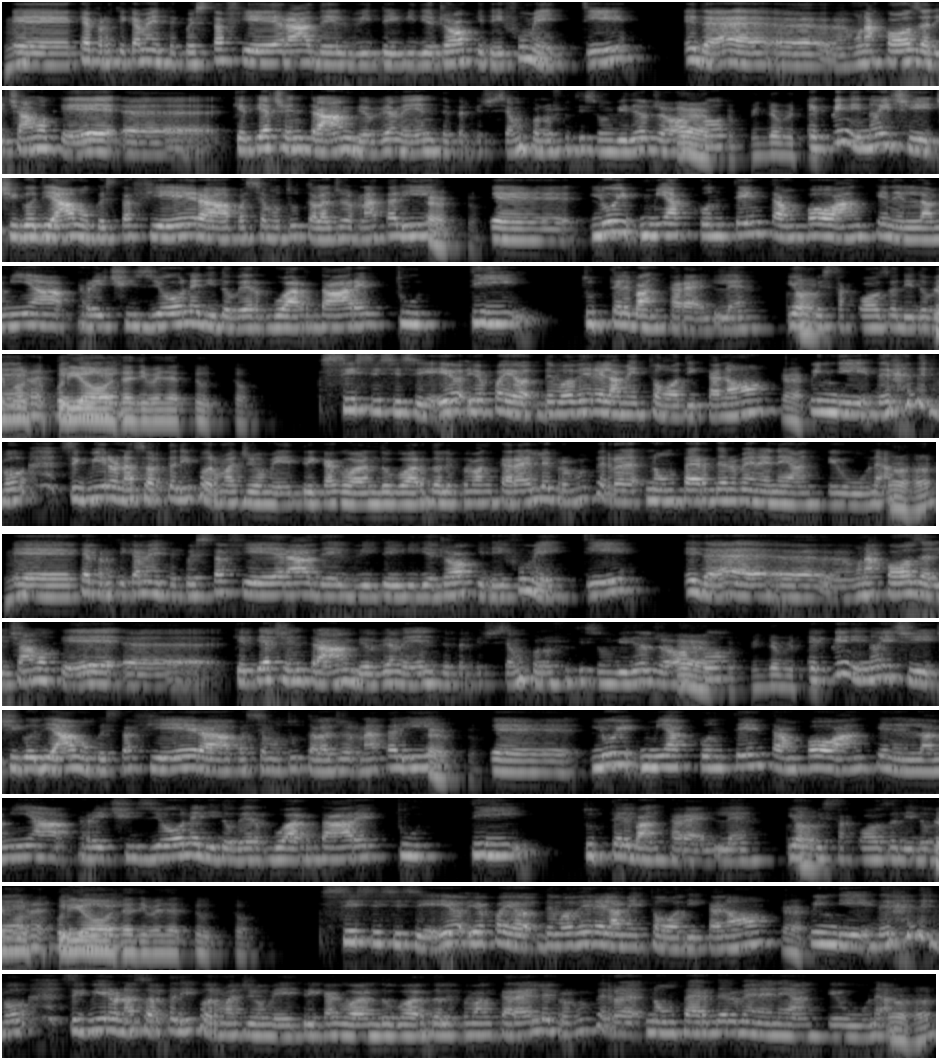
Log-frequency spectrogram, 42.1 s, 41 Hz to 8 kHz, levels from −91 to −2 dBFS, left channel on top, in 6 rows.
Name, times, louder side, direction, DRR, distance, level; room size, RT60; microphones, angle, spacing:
voice 1, 0.1-4.7 5.1-12.4 13.1-17.3 17.7-24.2 24.6-25.0 25.4-26.7 27.0-29.0 30.5-33.8 34.2-41.8, left 3 dB, 70° left, 2.1 m, -36 dB
voice 2, 28.0-29.9 33.9-34.1 41.8-42.1, left 3 dB, 30° left, 0.6 m, -37 dB
10.5 x 4.1 x 2.9 m
head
